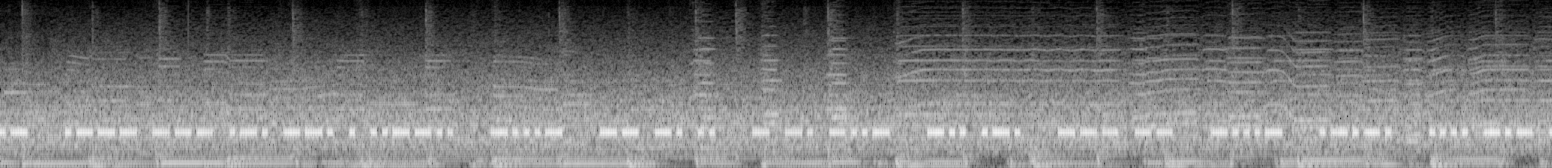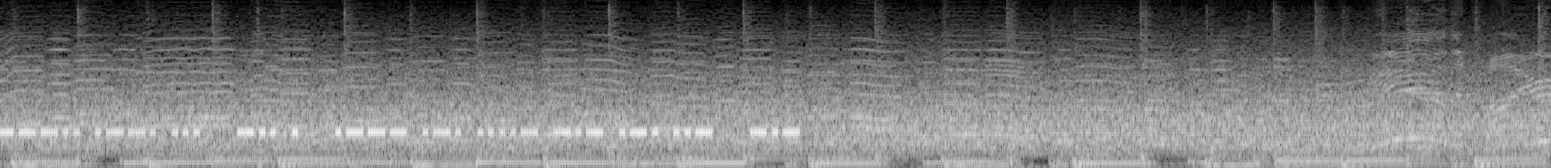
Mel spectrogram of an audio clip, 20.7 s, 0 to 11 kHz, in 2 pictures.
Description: Morse code, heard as a keyed tone, machine-sent, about 33 wpm, 710 Hz, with radio static and a narrow filter. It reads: … JORGE? <BT> MNI TNX DR OM <BT> <AR> HK8PS DE JR4KRU K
